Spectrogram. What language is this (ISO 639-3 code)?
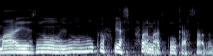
por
